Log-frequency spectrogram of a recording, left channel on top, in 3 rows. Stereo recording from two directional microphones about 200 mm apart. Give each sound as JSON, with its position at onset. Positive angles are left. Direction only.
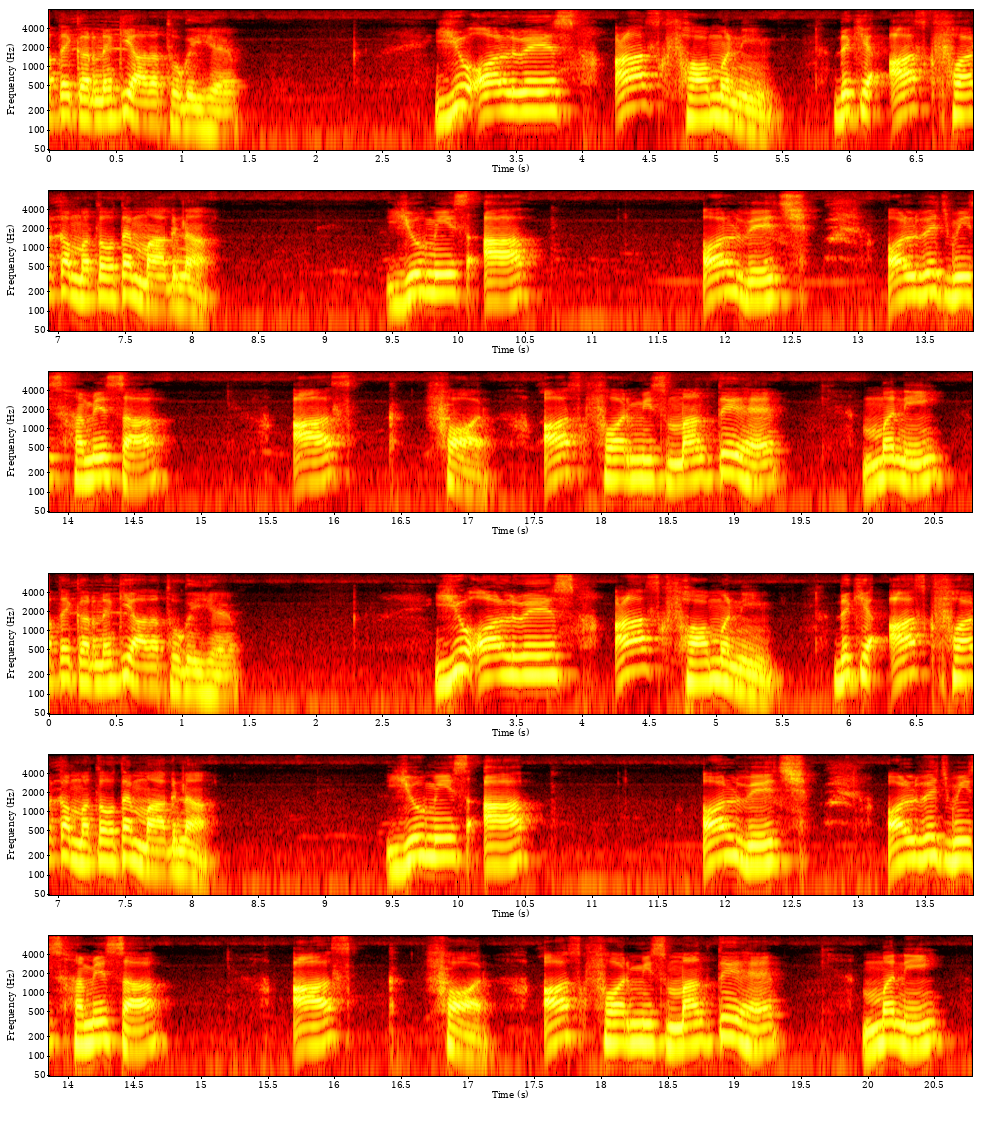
{"t": 0.0, "sound": "speech", "side_deg": -30}
{"t": 2.2, "sound": "a sound", "side_deg": -40}
{"t": 2.9, "sound": "speech", "side_deg": -40}
{"t": 9.5, "sound": "speech", "side_deg": -40}
{"t": 11.8, "sound": "speech", "side_deg": -40}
